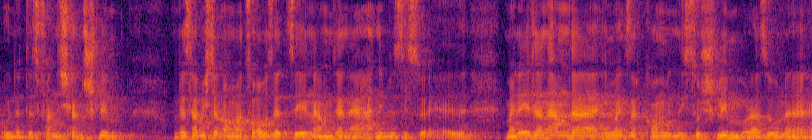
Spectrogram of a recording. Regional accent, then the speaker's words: Mannheim, Baden-Württemberg, Germany; accent: Kurpfälzisch; dass ich aus Mannheim bin und ich diesen Dialekt nicht rauskriege

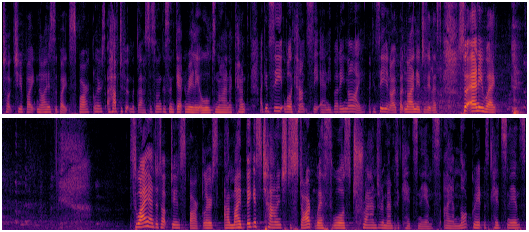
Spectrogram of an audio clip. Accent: Islandmagee, Northern Ireland, United Kingdom; also born or lived in Lisburn; now in Islandmagee, United Kingdom; I'm originally from Isla Magee

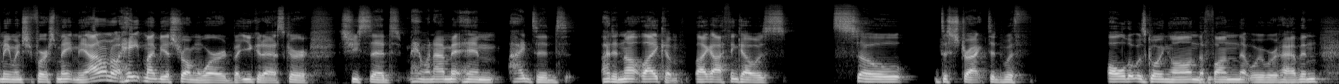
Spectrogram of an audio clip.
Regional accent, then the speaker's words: Livingston Village, Scotland, United Kingdom; moved away as an adult; also born or lived in Edinburgh, Scotland; now in United States; I originally, uh, grew up in Scotland. My whole family is back in Scotland. Uh, grew up in a small town called Livingston Village and about ten years old, moved to, uh, Edinburgh

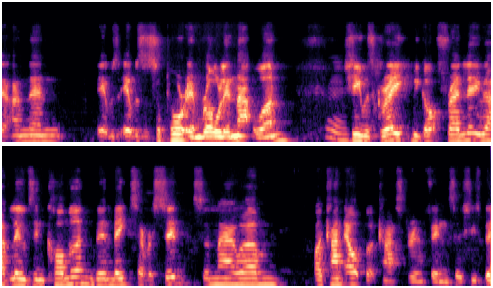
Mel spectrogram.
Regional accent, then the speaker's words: Bristol, South West England, United Kingdom; I was born and bred in Bristol. I've never lived anywhere else, and I never would want to live anywhere else.

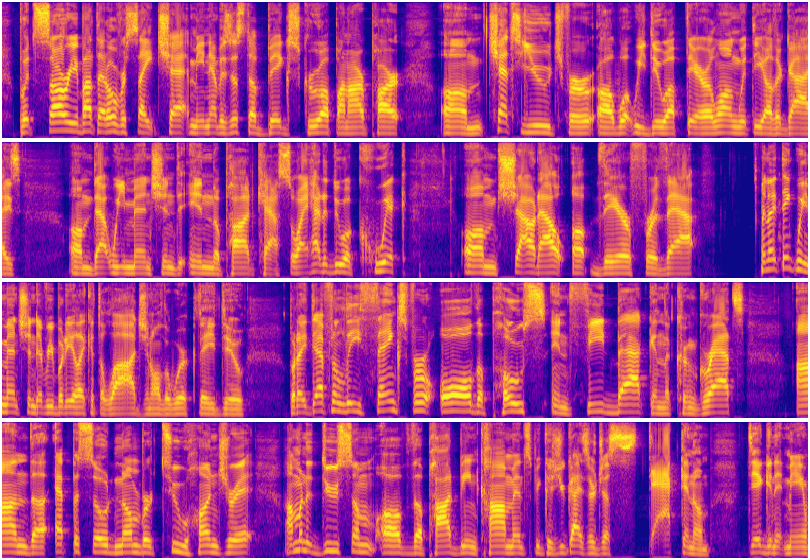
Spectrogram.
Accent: Connecticut, United States; growing up in Connecticut

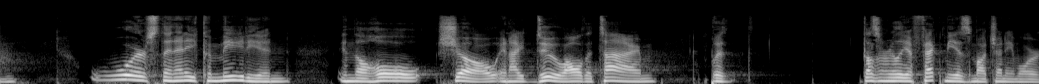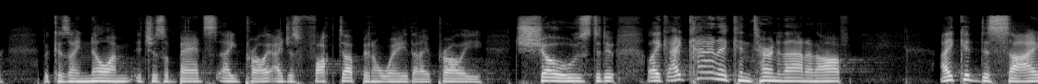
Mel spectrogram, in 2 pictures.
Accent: Chicago, Illinois, United States; in my hometown. In Chicago

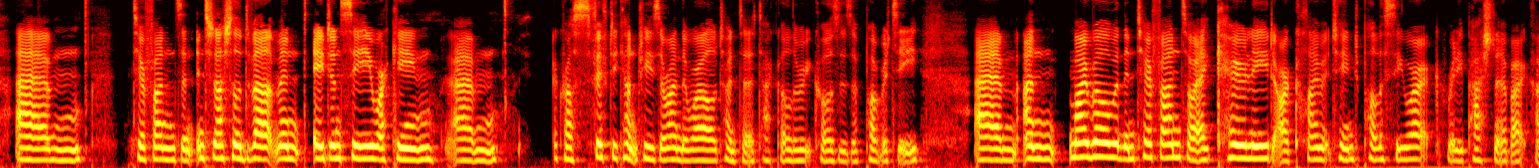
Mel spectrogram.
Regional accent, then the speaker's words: Holywood, Northern Ireland, United Kingdom; also born or lived in England; now in Teddington, United Kingdom; my hometown in Northern Ireland

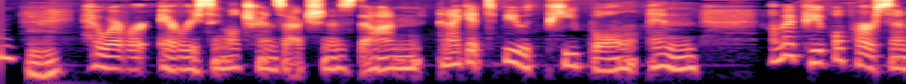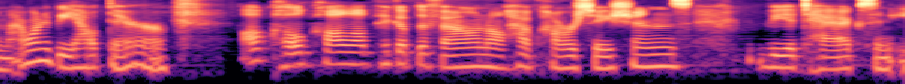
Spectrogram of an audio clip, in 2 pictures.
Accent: New Jersey, United States; now in Lexington, United States; you can take me out of Jersey, but you can't take Jersey out of the girl

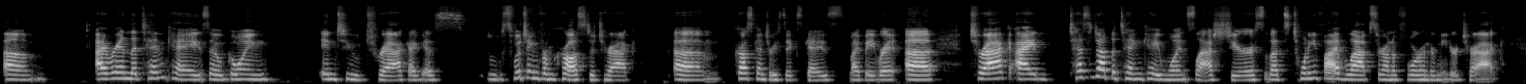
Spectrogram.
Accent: Parkersburg, West Virginia, United States; a state that I'm, you know, was born in. I've lived my whole life. I'm from West Virginia. I'm from Parkersburg.

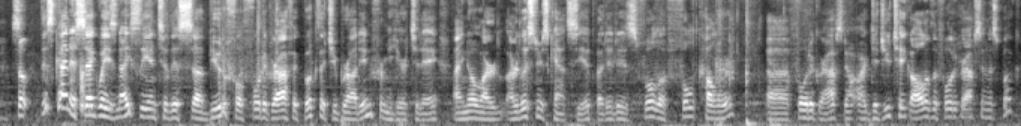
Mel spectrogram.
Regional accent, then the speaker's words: Thunder Bay, Ontario, Canada; moved away; also born or lived in Toronto; I grew up in Thunder Bay. I lived in Toronto. I live in I live on Lake Erie now

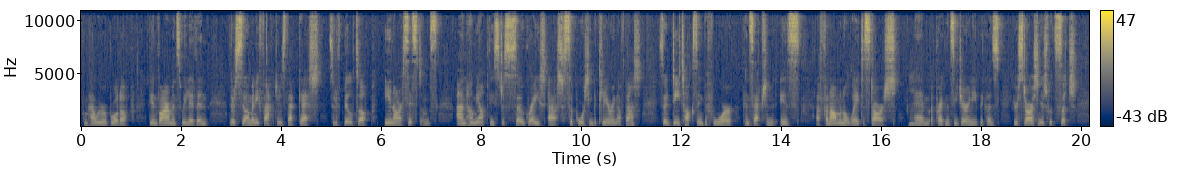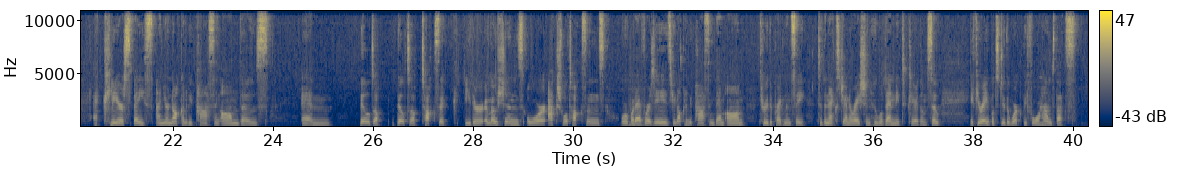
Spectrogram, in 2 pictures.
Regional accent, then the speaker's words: Ireland; moved away; growing up in Ireland

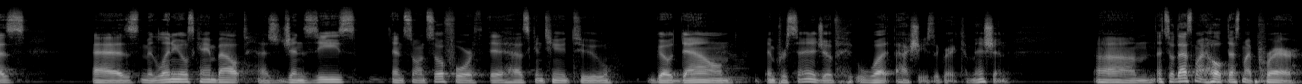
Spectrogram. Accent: United States; me specifically being American

